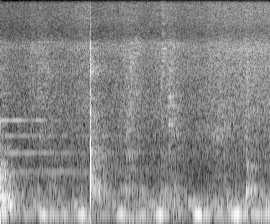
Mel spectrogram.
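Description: Grated cauliflower cooks in a pan over a low-to-medium gas flame, giving a soft, steady sizzle. A spoon or spatula stirs it now and then with light scraping, and there is one sharp clink of metal on the pan.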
